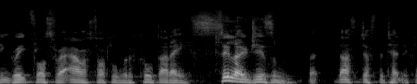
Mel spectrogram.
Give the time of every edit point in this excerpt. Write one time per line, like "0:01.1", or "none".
0:03.0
